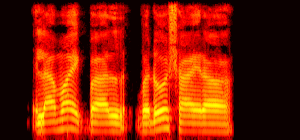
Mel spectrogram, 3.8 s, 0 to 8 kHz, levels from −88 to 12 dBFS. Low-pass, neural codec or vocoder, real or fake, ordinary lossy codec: 7.2 kHz; none; real; Opus, 32 kbps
